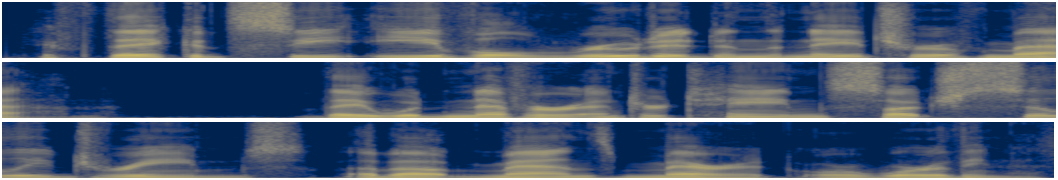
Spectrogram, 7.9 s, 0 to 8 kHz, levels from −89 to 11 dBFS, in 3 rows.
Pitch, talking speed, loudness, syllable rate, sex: 135 Hz, 175 wpm, -19 LUFS, 4.8 syllables/s, male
